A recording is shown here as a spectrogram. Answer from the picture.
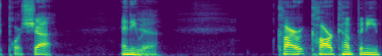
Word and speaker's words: Porsche: for example with porsche if you don't say porsche you have to put porsha anyway car car company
